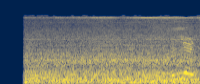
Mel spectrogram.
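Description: Wind buffeting a handheld camera's microphone: a steady loud rushing noise with a gusty rumble underneath. A man's voice starts near the end.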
